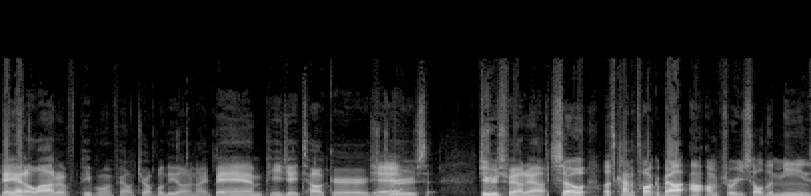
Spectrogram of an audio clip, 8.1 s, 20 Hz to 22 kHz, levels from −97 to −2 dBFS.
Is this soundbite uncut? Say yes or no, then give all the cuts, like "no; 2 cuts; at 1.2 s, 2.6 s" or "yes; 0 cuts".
no; 1 cut; at 5.4 s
